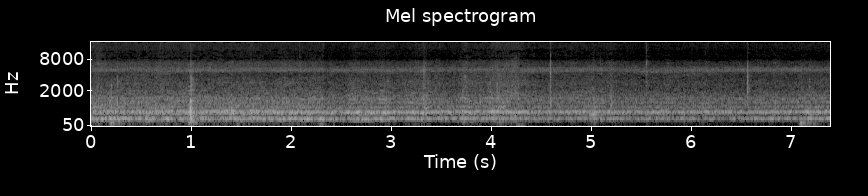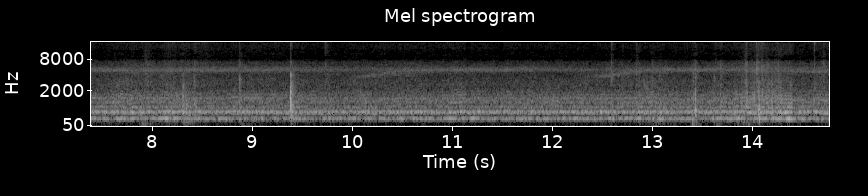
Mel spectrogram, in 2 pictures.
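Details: Wild honey bees during a wild honey harvest, humming as a constant swarm drone over about fifteen seconds, with scattered faint clicks and a couple of sharp taps.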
